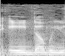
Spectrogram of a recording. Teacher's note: in Ashkenazic the comets can be pronounced as a short O or almost it's almost an aw sound aw okay that's in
